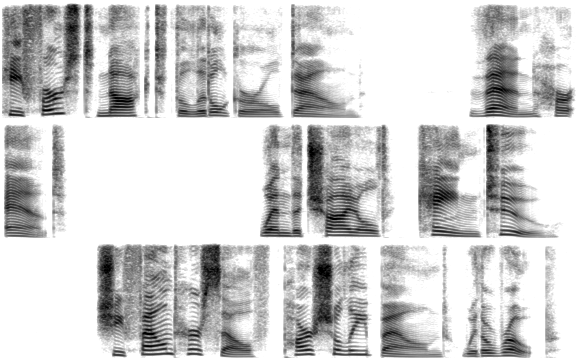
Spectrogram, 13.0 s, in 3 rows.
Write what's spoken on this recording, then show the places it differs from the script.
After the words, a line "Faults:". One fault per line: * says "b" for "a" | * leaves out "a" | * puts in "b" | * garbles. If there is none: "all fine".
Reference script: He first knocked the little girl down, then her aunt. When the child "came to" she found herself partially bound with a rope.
He first knocked the little girl down, then her aunt. When the child "came to" she found herself partially bound with a rope.
Faults:
all fine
